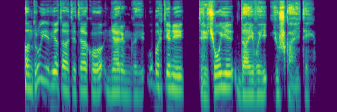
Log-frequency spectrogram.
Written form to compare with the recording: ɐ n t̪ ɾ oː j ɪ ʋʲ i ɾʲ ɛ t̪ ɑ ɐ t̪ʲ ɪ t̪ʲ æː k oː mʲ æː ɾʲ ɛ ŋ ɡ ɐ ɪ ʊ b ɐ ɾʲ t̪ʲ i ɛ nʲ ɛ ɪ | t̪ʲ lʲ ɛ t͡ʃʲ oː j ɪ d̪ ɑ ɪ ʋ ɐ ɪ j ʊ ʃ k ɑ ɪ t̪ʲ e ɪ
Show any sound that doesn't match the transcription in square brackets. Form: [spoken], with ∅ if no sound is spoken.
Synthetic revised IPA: ɐ n t̪ ɾ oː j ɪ ʋʲ i [∅] ɛ t̪ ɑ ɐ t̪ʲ ɪ t̪ʲ æː k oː [nʲ] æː ɾʲ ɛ ŋ ɡ ɐ ɪ ʊ b ɐ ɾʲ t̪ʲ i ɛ nʲ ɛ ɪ | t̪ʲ [ɾʲ] ɛ t͡ʃʲ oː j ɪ d̪ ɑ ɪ ʋ ɐ ɪ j ʊ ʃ k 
